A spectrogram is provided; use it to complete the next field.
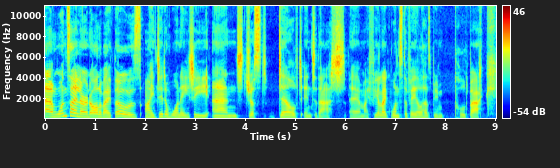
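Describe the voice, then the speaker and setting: At a fairly slow pace, a woman with an Irish accent speaks at a medium pitch with lively intonation. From Ireland. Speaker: doctor. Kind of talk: podcast interview.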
